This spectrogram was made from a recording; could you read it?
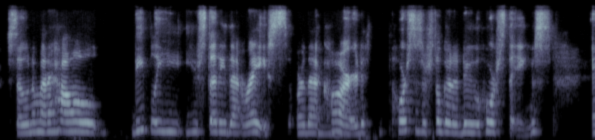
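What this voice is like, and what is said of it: Southern US accent. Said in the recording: “that beautiful Southern accent, and you were born and raised in Memphis”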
